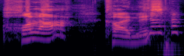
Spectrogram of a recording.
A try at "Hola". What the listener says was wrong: You're pronouncing the H too much. Yeah, but it's a soft H.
